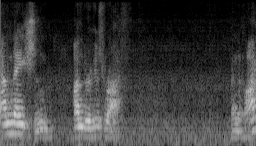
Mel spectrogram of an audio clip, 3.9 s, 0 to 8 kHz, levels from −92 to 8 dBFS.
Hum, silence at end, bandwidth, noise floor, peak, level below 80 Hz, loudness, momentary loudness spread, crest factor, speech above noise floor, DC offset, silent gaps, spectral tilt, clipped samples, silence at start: none; 0 s; 8 kHz; -46 dBFS; -4 dBFS; -54 dBFS; -22 LUFS; 14 LU; 20 dB; 26 dB; under 0.1%; none; -7 dB/octave; under 0.1%; 0 s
